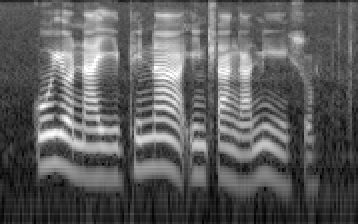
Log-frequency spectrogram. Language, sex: Xhosa, male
